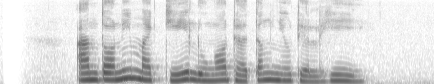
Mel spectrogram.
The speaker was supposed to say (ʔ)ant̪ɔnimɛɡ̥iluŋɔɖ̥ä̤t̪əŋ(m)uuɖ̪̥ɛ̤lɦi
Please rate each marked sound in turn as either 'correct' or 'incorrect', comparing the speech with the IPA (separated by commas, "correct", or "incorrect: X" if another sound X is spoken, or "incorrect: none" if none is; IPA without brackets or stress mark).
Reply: correct, incorrect: ɲ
